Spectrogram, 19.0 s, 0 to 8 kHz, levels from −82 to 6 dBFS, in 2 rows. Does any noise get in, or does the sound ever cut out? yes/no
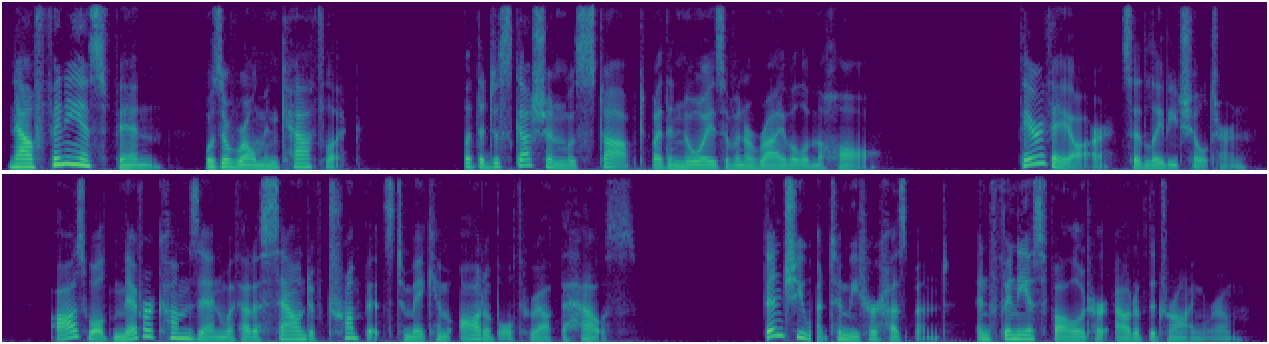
yes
